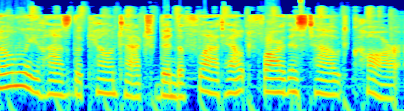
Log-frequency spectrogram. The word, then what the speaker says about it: Countach: You flasher Countach, pronounced Countach by the importer, and everybody gets the message.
